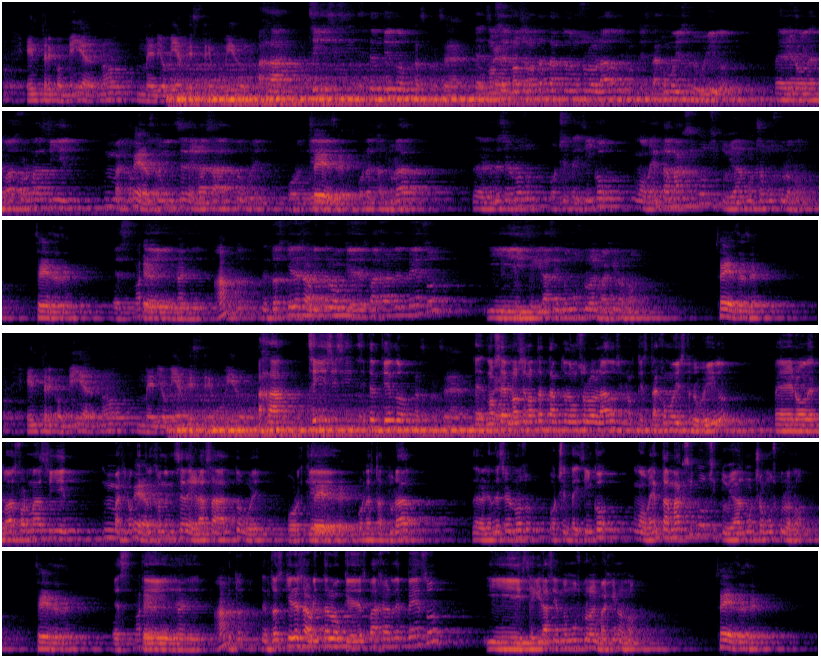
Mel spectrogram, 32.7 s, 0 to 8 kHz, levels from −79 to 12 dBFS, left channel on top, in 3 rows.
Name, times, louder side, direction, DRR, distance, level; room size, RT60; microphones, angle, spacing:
voice 1, 0.3-3.3 3.6-3.8 4.7-4.8 5.7-6.7 10.4-10.8 12.6-13.1 15.0-15.6 16.0-16.2 22.2-22.8 23.5-24.2 24.6-24.8 28.4-28.7 31.3-31.9, equal, 5° left, 3 dB, 0.3 m, -32 dB
sound 1, 2.2-14.3 15.3-15.4, left 1 dB, 80° left, 0.5 m, -30 dB
voice 2, 3.4-5.5 6.3-9.7 10.3-11.8 12.2-15.3 15.6-16.5 17.2-19.1 19.3-21.6 23.3-24.5 24.8-25.0 25.3-27.7 28.2-30.3, right 5 dB, 70° right, 7 dB, 0.4 m, -31 dB
5.9 x 2.8 x 3.1 m, 1.5 s
head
